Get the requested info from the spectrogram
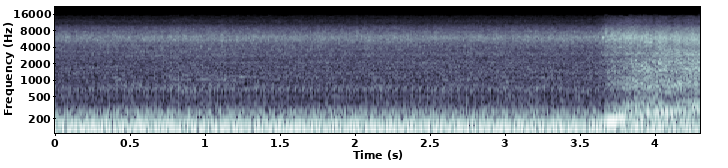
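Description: A car's engine idles loudly and steadily while staged at a drag-race start line. About three and a half seconds in it revs up, rising in pitch and growing louder.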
